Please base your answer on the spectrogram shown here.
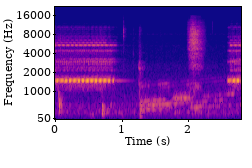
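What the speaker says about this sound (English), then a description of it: "Answer the phone" Rings from a telephone in the horror game Tattletail: a loud pulsing electronic trill, then a gap with soft clicks and a brief bright burst, then the ringing starts again at the end.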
